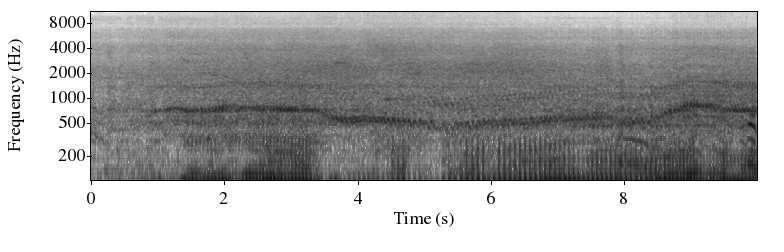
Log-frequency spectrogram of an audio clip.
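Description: An engine running with a fast, even low pulsing, under one long wavering tone that dips in pitch and rises again near the end.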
